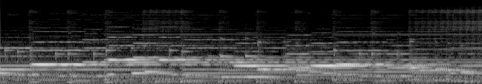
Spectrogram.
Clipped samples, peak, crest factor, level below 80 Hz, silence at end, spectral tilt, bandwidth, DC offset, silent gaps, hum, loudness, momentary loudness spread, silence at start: under 0.1%; -6 dBFS; 12 dB; -50 dBFS; 0 s; -5 dB/octave; 14.5 kHz; under 0.1%; none; none; -18 LUFS; 9 LU; 0 s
